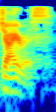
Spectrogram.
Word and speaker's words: Jairus: Now behold, there came a man named, I pronounce it Jairus,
